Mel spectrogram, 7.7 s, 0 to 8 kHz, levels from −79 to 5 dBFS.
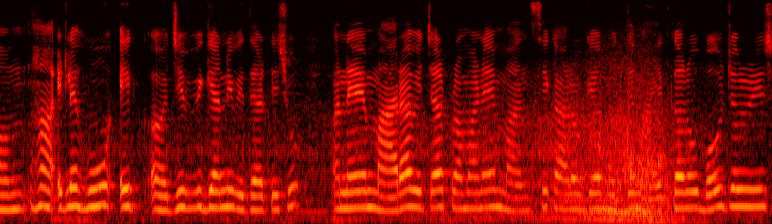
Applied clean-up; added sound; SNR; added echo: none; Motor vehicle (road); 11 dB; none.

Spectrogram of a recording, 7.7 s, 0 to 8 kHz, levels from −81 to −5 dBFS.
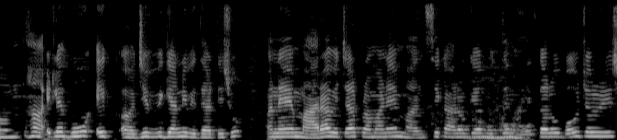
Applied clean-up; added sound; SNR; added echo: classical method Wiener filter.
